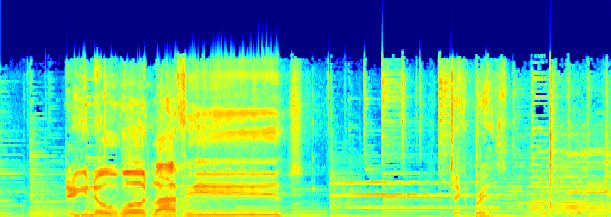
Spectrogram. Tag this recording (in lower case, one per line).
music
speech
country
